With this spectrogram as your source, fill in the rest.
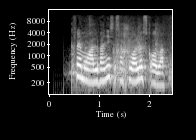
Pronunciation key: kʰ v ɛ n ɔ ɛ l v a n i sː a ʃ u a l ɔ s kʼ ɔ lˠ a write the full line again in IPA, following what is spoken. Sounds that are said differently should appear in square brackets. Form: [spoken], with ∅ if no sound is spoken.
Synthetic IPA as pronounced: kʰ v ɛ [m] ɔ [a] l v a n i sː a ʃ u a l ɔ s kʼ ɔ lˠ a

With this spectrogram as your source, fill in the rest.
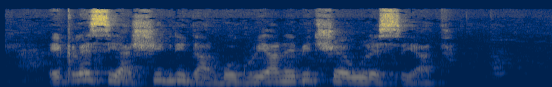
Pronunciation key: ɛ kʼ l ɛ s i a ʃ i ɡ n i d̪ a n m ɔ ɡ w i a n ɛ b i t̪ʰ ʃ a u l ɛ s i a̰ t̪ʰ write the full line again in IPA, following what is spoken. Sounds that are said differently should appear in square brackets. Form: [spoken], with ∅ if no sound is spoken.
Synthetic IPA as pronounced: ɛ kʼ l ɛ s i a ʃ i ɡ n i d̪ a n m ɔ ɡ w i a n ɛ b i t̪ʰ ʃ [ɛ] u l ɛ s i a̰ t̪ʰ

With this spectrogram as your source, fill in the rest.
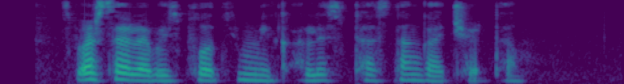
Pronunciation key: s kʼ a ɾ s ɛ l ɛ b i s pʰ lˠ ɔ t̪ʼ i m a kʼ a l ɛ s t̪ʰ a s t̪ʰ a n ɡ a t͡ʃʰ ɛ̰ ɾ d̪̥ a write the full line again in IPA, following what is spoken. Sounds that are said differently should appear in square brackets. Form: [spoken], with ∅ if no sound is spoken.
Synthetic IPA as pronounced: s [pʼ] a ɾ s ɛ l ɛ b i s pʰ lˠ ɔ t̪ʼ i m [i] kʼ a l ɛ s t̪ʰ a s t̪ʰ a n ɡ a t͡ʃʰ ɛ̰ ɾ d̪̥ a

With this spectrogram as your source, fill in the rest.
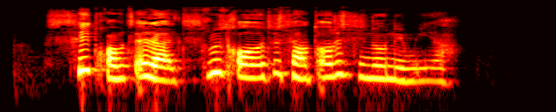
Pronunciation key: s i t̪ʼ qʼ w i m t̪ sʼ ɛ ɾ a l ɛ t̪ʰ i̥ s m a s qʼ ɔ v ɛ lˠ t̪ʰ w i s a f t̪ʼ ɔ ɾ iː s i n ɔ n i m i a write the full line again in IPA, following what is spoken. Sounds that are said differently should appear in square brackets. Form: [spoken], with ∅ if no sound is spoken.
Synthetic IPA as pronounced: s i t̪ʼ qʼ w [a] m t̪ sʼ ɛ ɾ a l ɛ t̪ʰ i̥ s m [i] s qʼ ɔ v ɛ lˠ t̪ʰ w i s a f t̪ʼ ɔ ɾ [i] s i n ɔ n i m i a

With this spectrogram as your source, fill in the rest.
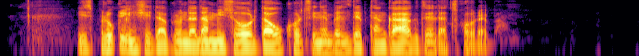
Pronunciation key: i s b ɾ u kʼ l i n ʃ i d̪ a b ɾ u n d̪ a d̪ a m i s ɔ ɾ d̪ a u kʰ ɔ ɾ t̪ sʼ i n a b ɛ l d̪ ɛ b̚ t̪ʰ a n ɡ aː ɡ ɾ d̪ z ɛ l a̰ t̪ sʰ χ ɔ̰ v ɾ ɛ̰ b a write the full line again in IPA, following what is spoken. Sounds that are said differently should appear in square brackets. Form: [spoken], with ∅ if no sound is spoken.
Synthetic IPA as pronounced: i s b ɾ u kʼ l i n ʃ i d̪ a b ɾ u n d̪ a d̪ a m i s ɔ ɾ d̪ a u kʰ ɔ ɾ t̪ sʼ i n [ɛ] b ɛ l d̪ ɛ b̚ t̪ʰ a n ɡ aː ɡ ɾ d̪ z ɛ l a̰ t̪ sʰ χ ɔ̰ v ɾ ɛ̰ b a

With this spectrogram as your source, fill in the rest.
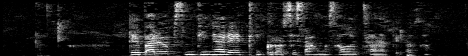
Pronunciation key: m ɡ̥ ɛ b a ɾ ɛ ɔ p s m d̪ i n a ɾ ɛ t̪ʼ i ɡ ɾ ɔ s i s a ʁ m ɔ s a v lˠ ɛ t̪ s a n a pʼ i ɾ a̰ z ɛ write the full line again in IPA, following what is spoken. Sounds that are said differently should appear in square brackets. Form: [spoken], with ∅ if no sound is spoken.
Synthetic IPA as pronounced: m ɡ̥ ɛ b a ɾ ɛ ɔ p s m d̪ i n a ɾ ɛ t̪ʼ i ɡ ɾ ɔ s i s a ʁ m ɔ s a v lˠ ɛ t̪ s a n a pʼ i ɾ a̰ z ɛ

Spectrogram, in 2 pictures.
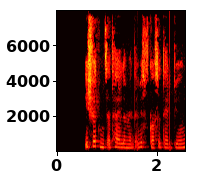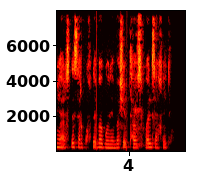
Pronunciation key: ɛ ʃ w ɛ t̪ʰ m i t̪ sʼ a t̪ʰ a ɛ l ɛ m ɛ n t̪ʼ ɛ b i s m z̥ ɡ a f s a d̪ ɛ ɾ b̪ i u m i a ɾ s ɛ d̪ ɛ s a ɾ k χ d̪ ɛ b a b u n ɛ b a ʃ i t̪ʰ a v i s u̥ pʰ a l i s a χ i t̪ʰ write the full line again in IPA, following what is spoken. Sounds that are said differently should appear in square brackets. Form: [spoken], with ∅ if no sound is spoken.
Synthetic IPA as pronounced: [i] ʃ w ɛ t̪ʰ m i t̪ sʼ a t̪ʰ a ɛ l ɛ m ɛ n t̪ʼ ɛ b i s m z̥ ɡ a f s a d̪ ɛ ɾ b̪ i u m i a ɾ s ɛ d̪ ɛ s a ɾ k χ d̪ ɛ b a b u n ɛ b a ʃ i t̪ʰ a v i s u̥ pʰ a l i s a χ i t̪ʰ

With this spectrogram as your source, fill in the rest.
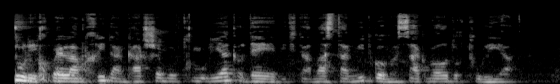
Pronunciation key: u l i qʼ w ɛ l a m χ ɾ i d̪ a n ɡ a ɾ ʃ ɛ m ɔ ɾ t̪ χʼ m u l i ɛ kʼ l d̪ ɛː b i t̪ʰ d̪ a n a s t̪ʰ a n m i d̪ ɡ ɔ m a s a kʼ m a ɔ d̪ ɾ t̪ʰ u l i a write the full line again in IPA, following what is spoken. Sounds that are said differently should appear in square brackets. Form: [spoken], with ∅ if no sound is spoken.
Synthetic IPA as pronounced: u l i qʼ w ɛ l a m χ ɾ i d̪ a n ɡ a ɾ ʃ ɛ m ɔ ɾ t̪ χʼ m u l i [a] kʼ l d̪ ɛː b i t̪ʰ d̪ a [m] a s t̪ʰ a n m i d̪ ɡ ɔ m a s a kʼ m a ɔ d̪ ɾ t̪ʰ u l i a

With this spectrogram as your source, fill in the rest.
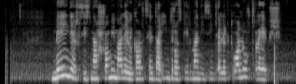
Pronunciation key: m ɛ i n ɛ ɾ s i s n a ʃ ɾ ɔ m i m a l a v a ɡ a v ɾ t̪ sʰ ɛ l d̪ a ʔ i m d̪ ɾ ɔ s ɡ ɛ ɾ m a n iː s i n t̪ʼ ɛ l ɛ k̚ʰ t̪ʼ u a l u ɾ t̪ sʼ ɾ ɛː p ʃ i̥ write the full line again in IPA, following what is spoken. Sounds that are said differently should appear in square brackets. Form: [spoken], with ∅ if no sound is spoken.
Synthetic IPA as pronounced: m ɛ i n ɛ ɾ s i s n a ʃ ɾ ɔ m i m a l [ɛ] v [ɛ] ɡ a v ɾ t̪ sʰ ɛ l d̪ a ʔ i m d̪ ɾ ɔ s ɡ ɛ ɾ m a n iː s i n t̪ʼ ɛ l ɛ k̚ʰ t̪ʼ u a l u ɾ t̪ sʼ ɾ ɛː p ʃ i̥

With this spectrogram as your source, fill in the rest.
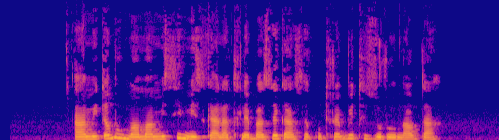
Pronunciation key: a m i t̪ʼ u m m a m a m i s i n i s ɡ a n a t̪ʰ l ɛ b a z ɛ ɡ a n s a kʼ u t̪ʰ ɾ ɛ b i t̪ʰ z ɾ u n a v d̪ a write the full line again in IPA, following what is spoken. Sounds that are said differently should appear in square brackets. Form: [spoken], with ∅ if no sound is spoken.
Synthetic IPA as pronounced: a m i t̪ʼ [ɔ] m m a m a m i s i [m] i s ɡ a n a t̪ʰ l ɛ b a z ɛ ɡ a n s a kʼ u t̪ʰ ɾ ɛ b i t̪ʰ z ɾ u n a v d̪ a

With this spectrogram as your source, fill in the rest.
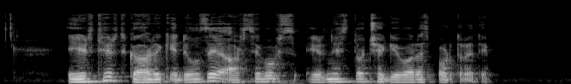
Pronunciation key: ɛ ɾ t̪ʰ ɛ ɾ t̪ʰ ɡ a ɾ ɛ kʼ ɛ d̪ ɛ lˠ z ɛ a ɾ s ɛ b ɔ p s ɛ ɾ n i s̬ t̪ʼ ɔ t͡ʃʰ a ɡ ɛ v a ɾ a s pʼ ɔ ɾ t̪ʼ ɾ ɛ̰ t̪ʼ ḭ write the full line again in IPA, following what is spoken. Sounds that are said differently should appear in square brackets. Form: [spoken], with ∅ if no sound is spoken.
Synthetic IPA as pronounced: ɛ ɾ t̪ʰ ɛ ɾ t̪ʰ ɡ a ɾ ɛ kʼ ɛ d̪ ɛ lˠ z ɛ a ɾ s ɛ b ɔ p s ɛ ɾ n [ɛ] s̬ t̪ʼ ɔ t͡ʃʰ [ɛ] ɡ ɛ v a ɾ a s pʼ ɔ ɾ t̪ʼ ɾ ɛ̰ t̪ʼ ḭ

